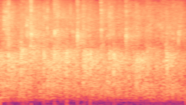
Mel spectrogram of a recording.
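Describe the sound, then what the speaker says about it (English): An audience claps for the Governor at a ministerial briefing for the Ministry of Commerce and Industry, a steady dense patter of many hands that holds at an even level throughout without a break. "Can we give a round of applause to Mr. Governor?"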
